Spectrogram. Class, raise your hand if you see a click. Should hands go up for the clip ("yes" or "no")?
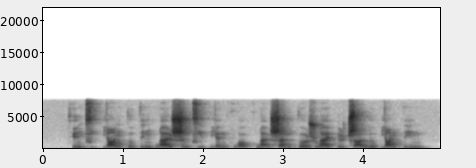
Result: no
